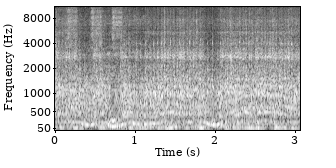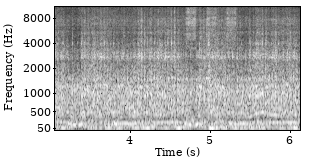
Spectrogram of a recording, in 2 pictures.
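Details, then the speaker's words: 1938 Dodge D8 sedan engine, unstarted for roughly 30–40 years, cranked with starter fluid and a battery charger boost. Slow starter churn with an occasional lone pop; only one cylinder is firing and it won't start. "I can hear one cylinder definitely popping."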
